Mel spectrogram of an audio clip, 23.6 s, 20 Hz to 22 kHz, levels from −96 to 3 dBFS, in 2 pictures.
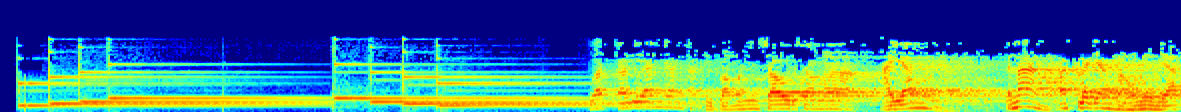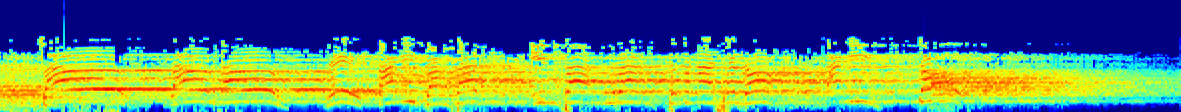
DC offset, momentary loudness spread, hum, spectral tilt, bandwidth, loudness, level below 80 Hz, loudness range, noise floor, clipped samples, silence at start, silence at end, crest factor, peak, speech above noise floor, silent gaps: under 0.1%; 13 LU; none; -2 dB/octave; 6 kHz; -14 LUFS; -48 dBFS; 10 LU; -35 dBFS; under 0.1%; 0.15 s; 0 s; 14 dB; 0 dBFS; 20 dB; none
